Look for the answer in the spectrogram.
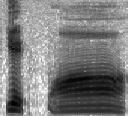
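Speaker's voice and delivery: a long stretched aa; odd aa. Shown as a demonstration. Teacher demonstrating the vowel, long drawn aa. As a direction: drag out the aa vowel. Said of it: "ये अलग आवाज आई है".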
